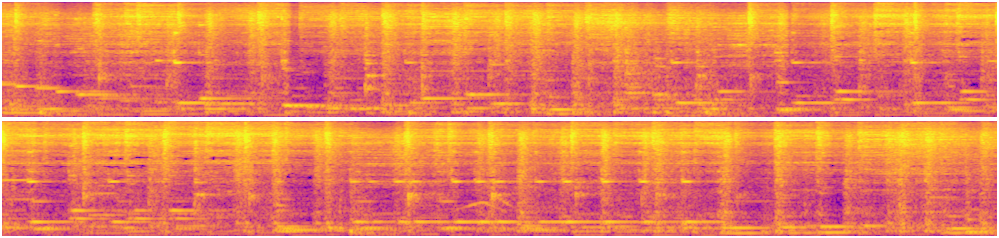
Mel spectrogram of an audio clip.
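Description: A jazz quartet plays live: an electric keyboard carries the melody with acoustic guitar, drums and congas. The keyboard opens with a falling run of notes over a steady percussion pulse.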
